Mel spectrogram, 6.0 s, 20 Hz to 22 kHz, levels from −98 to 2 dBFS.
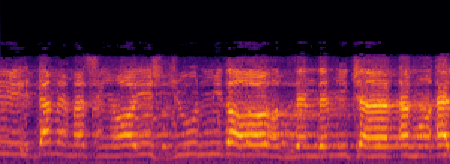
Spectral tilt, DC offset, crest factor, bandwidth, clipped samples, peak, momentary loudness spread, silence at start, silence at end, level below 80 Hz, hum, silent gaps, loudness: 3.5 dB/octave; under 0.1%; 18 dB; 5.6 kHz; under 0.1%; -2 dBFS; 18 LU; 0 s; 0 s; -66 dBFS; none; none; -18 LUFS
